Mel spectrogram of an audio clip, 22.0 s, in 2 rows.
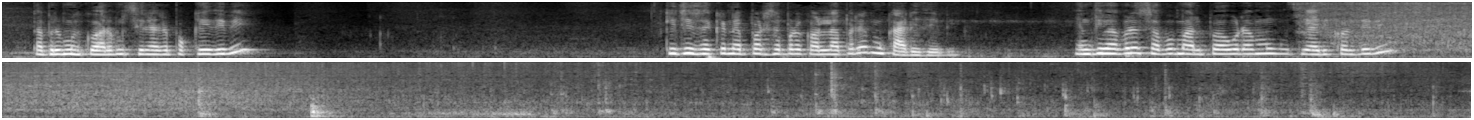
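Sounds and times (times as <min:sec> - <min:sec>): batter sizzling in hot oil: 0:09.7 - 0:22.0
oil popping: 0:09.9 - 0:21.1.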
